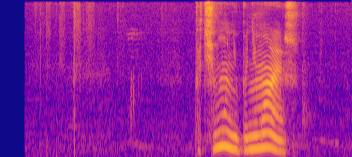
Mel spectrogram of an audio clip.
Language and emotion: Russian, angry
